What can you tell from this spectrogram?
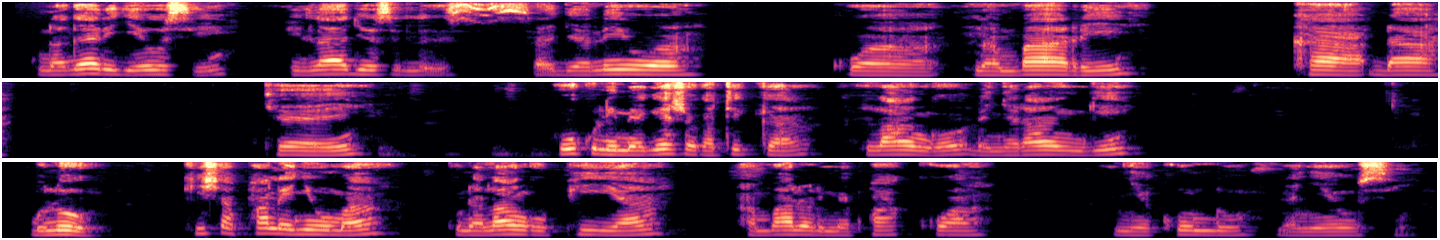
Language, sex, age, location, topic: Swahili, male, 25-35, Wajir, finance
